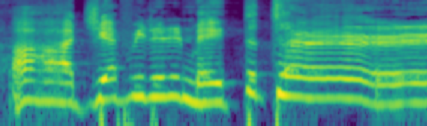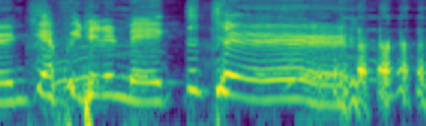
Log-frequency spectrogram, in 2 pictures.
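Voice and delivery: high, slow sing-song teasing; taunting kid. Retold or imitated. Kids mock Jeffrey for missing the turn, sing-song taunt. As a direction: drag out the taunt like a playground chant.

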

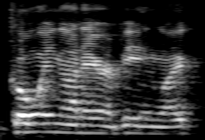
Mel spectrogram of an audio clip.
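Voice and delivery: normal talking voice

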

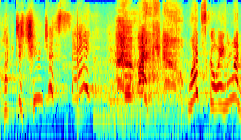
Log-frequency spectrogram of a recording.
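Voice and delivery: high, laughing "what did you just say"; laughing disbelief. Retold or imitated. Mother laughing at her son's words. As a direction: laugh through the question in disbelief. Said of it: "I said to Pax".

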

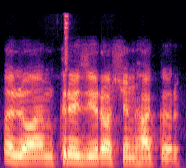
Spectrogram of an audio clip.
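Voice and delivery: lightly put-on Russian accent. Showing friends what Russian sounds like, in a Russian accent. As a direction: imitate a Russian speaker a little. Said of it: "This one is Russia".

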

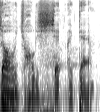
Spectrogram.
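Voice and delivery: deep, slow, pained mutter; low slow groan. Retold or imitated. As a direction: drag it out low in dread. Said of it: "I'm like".

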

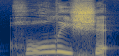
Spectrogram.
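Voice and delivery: a sudden high, startled exclamation; shocked holy shit. Retold or imitated. Laughing-crying at herself, sudden shock. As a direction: catch yourself in disbelief. Realizing crying over hair.

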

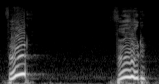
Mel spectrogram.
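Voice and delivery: rising yappy dog chant of food; hungry dog voice. Acted. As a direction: beg like an eager puppy.

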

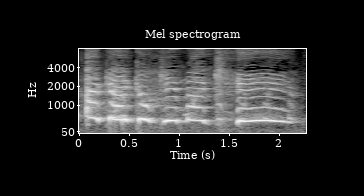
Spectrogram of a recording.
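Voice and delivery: exaggerated sobby whine, stretched and loud; mock crying. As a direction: imitate a drunk friend bawling. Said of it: "She fucking cried, like, eight times".

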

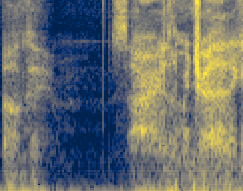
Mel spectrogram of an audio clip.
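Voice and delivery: soft unvoiced whisper. Real, not acted. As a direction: whisper the apology aside. Whispered apology after misreading.

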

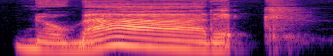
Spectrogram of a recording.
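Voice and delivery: "Nomadic" very slowly, MAD stretched; stress on second syllable. Shown as a demonstration. Teacher models for seventh graders to mark, slow stressed MAD in "Nomadic". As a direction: say "Nomadic" as no-MAD-ic, rising onto MAD. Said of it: "circle the stress syllable".

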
